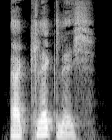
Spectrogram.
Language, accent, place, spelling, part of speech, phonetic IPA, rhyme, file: German, Germany, Berlin, erklecklich, adjective, [ˌɛɐ̯ˈklɛklɪç], -ɛklɪç, De-erklecklich.ogg
- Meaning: considerable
